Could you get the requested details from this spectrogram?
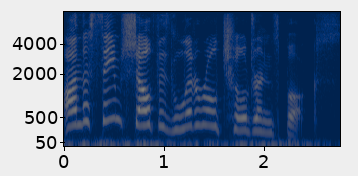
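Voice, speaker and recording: Bright and sharp in tone, a woman's voice is raised and projected. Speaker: reaction commentator. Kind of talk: reaction commentary. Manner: animated.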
